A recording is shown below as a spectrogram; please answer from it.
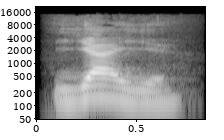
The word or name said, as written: iai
